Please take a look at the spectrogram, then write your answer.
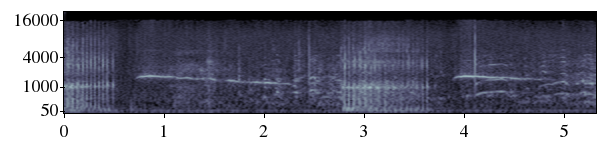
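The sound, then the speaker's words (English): A man snores loudly: a raspy inhale followed by a long whistling exhale, repeated twice, with some muffled sleepy mumbling in between. “Every night it's the same thing, snoring and mumbling.”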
